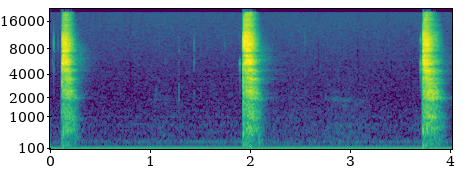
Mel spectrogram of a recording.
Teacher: your throat should not vibrate because the letter T sound is unvoiced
